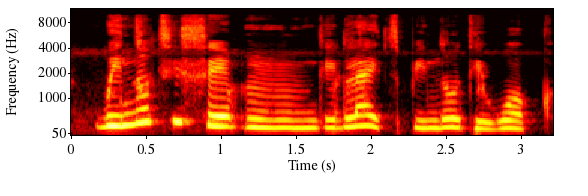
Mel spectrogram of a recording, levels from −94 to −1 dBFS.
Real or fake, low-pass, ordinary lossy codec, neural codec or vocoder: fake; 9.9 kHz; none; vocoder, 22.05 kHz, 80 mel bands, Vocos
